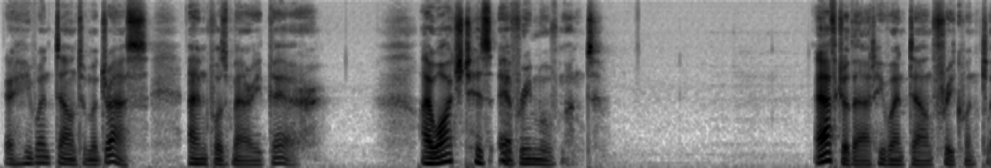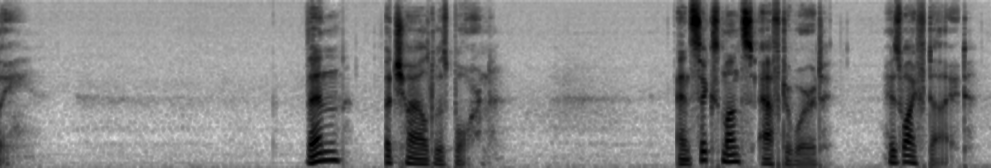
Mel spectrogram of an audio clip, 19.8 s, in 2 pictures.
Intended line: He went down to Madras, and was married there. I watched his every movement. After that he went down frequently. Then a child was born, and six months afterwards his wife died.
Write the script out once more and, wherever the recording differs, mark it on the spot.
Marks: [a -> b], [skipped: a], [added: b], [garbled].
He went down to Madras, and was married there. I watched his every movement. After that he went down frequently. Then a child was born, and six months [afterwards -> afterward] his wife died.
